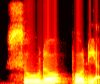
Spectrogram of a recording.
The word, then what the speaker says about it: pseudopodia: pseudopodia how it pronounced pseudo podia spelling is p s e u d o p o d i a but this p is silent and we pronounced as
